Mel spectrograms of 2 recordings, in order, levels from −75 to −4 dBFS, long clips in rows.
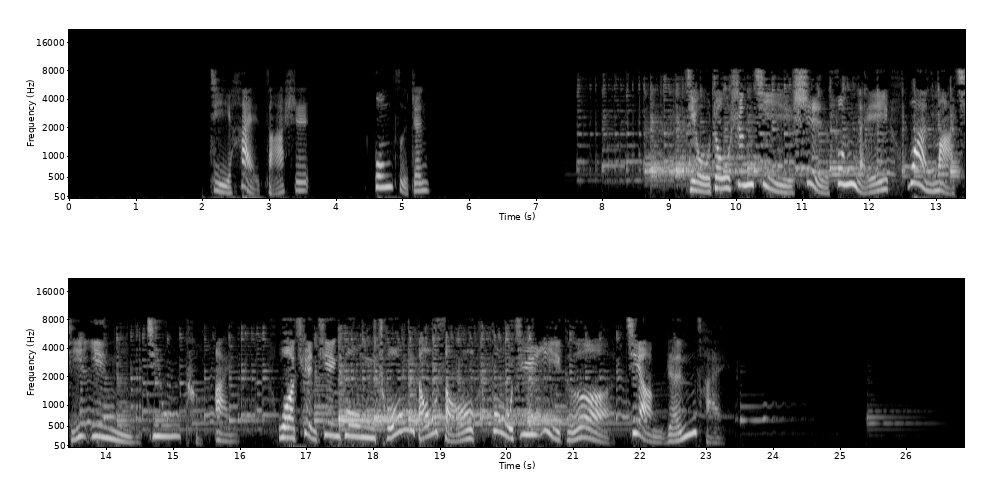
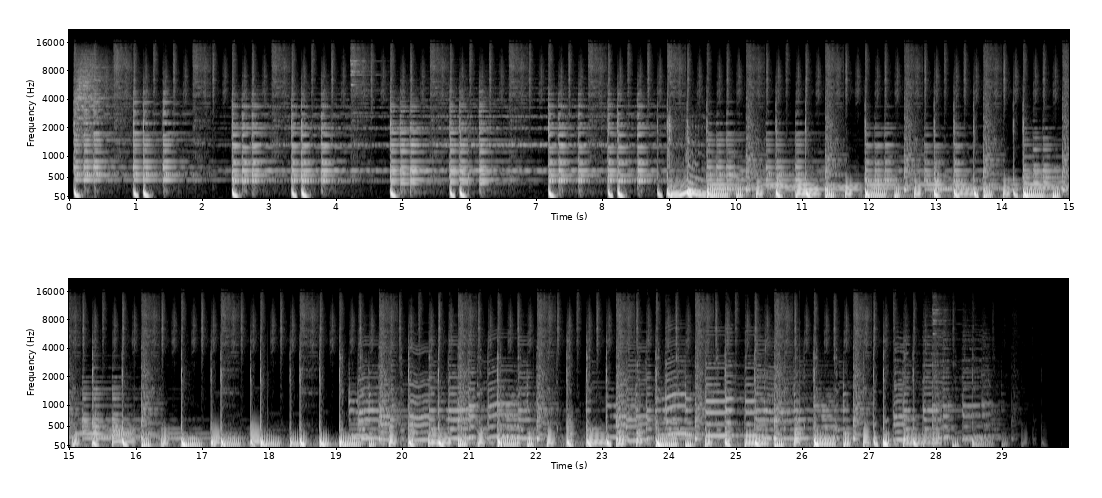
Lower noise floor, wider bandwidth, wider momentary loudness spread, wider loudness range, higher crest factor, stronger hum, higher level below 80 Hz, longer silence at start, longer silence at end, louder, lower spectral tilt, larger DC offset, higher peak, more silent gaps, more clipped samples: first, -80 dBFS vs -57 dBFS; second, 8.8 kHz vs 16.5 kHz; first, 15 LU vs 9 LU; first, 11 LU vs 3 LU; about the same, 22 dB vs 18 dB; neither; second, -66 dBFS vs -26 dBFS; first, 2.15 s vs 0.05 s; first, 1.3 s vs 0.7 s; about the same, -22 LUFS vs -21 LUFS; second, -3 dB/octave vs -6 dB/octave; neither; about the same, -4 dBFS vs -2 dBFS; neither; neither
